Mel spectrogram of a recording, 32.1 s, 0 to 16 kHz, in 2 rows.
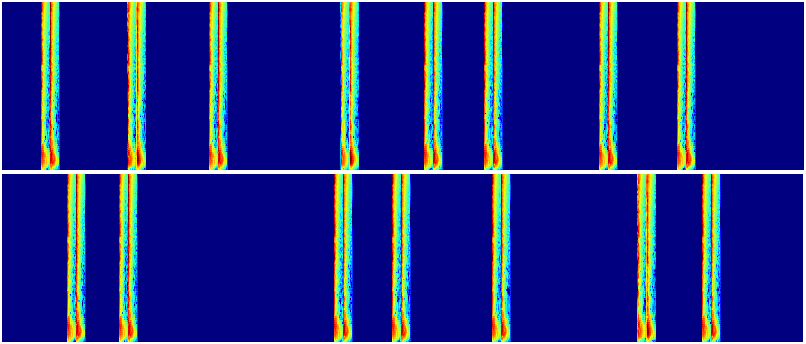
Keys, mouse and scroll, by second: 0.7 click, 2.5 click, 4.0 click, 6.7 click, 8.3 click, 9.6 click, 11.8 click, 13.5 click, 17.3 click, 18.3 click, 22.6 click, 23.8 click, 25.7 click, 28.6 Return, 28.6 KP_5, 28.6 KP_1, 28.6 click, 29.9 click, 30.9 KP_2, 31.4 KP_5, 31.5 Return.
